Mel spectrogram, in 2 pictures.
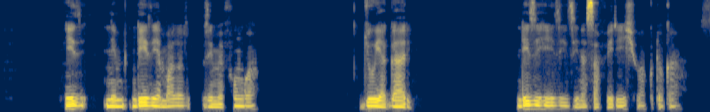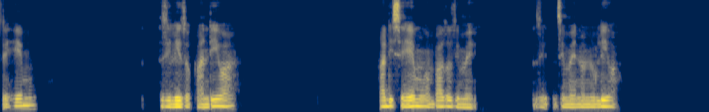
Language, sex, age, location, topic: Swahili, male, 25-35, Kisumu, agriculture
